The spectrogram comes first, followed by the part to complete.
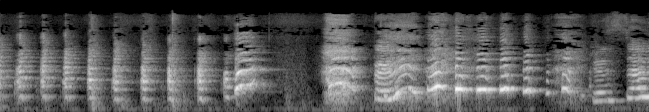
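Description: Two women laughing hard together: quick, rhythmic bursts of laughter, about four a second, that fade off, then after a short pause a louder, higher laugh with one long held note.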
